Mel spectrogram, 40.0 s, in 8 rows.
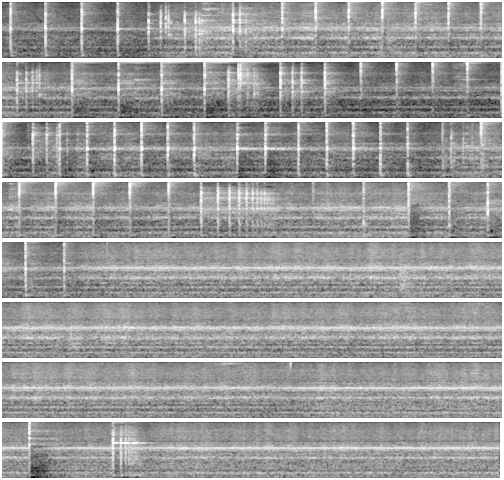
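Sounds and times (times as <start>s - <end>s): hammer striking steel on anvil: 0.0s - 17.8s, 18.6s - 20.8s, 35.3s - 36.6s
steady high-toned hum: 0.0s - 39.9s.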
